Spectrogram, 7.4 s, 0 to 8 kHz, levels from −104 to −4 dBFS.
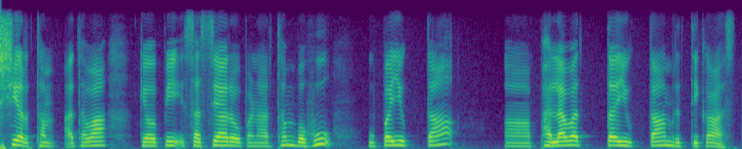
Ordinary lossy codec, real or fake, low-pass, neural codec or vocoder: none; real; 7.2 kHz; none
